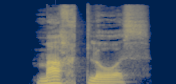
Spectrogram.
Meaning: powerless
- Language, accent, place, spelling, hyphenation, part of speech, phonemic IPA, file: German, Germany, Berlin, machtlos, macht‧los, adjective, /ˈmaxtloːs/, De-machtlos.ogg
